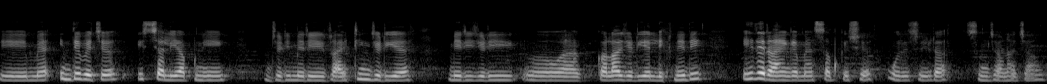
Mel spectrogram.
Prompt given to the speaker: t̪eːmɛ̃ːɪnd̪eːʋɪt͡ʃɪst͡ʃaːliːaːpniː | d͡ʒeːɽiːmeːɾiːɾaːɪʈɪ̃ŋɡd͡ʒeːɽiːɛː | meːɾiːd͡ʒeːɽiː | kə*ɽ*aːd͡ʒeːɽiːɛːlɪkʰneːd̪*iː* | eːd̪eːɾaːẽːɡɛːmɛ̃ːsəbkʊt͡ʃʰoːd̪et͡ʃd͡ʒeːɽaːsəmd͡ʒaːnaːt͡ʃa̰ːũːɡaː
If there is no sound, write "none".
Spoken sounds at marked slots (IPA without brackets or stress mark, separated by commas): l, iː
